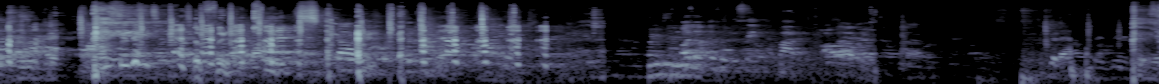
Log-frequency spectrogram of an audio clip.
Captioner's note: laughter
